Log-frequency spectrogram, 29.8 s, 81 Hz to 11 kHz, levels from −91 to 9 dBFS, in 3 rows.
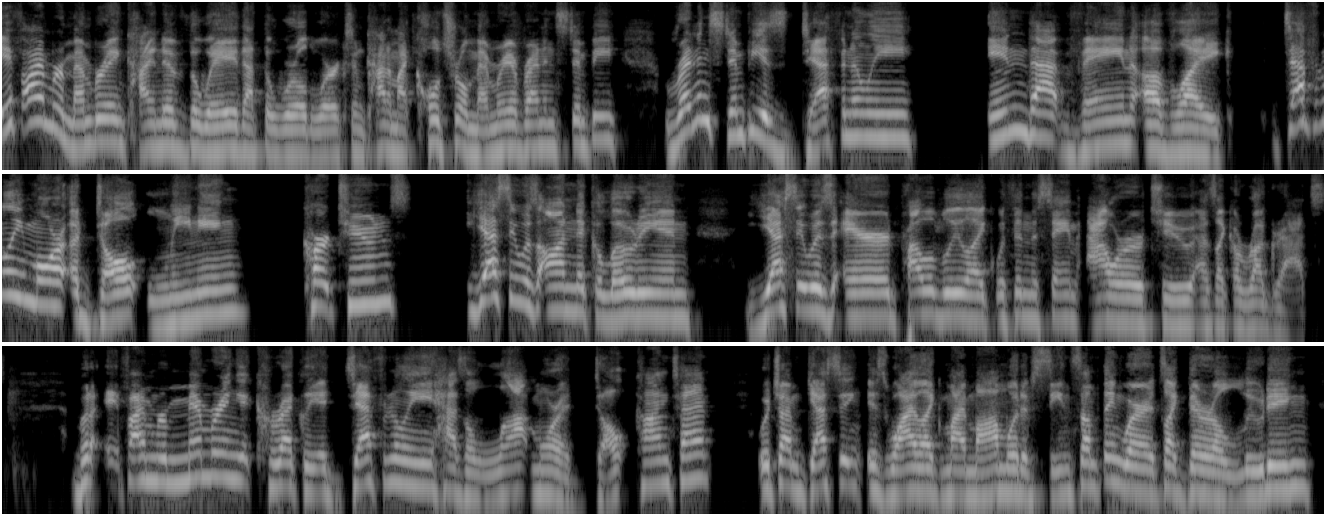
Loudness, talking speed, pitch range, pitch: -28 LUFS, 175 wpm, 150-200 Hz, 170 Hz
